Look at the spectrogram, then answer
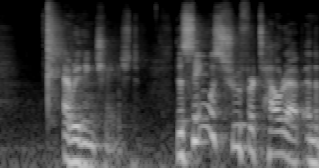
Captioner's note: snaps fingers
